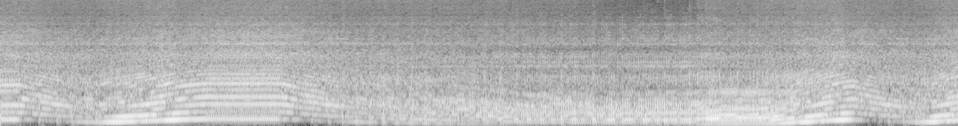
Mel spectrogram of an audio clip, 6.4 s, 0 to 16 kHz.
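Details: Homelite 4620c 46cc two-stroke chainsaw with 20-inch bar, just restarted after recoil starter repair, carburetor cleaning and new fuel lines; revs rise and sag, stumbling slightly off throttle, showing hesitation, so the carburetor is to be adjusted.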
